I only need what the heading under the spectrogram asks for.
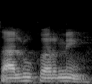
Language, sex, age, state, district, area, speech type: Marathi, female, 30-45, Maharashtra, Amravati, urban, read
